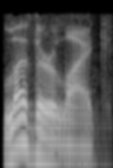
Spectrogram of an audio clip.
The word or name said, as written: leatherlike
